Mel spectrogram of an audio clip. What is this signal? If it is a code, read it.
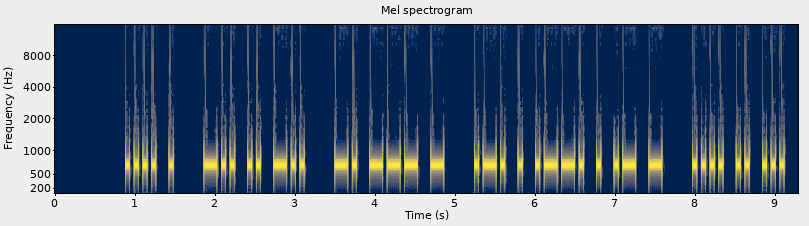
Morse code, heard as a keyed tone, about 22 wpm, 700 Hz. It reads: HE DID NOT REPEAT HIS
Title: Sentences from Top 1600 Words 22wpm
